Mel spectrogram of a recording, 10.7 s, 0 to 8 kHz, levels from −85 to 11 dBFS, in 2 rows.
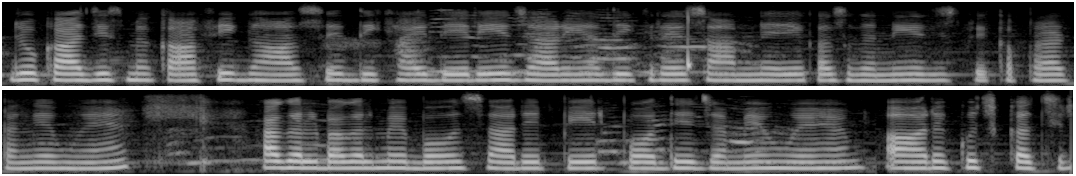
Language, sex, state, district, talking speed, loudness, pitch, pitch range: Hindi, female, Bihar, Kishanganj, 205 wpm, -19 LUFS, 220 Hz, 215-230 Hz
